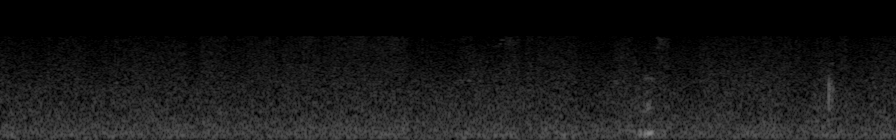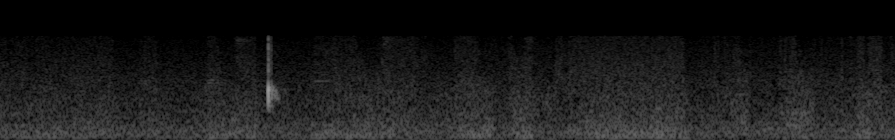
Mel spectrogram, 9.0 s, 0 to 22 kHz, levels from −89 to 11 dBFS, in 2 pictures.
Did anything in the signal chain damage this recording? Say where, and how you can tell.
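Yes, in the call processing stage. The speech dips briefly from 5.78 to 6.04 s (roughly 10 dB), from 6.96 to 7.33 s, and from 7.92 s to the end (both nearer 5 dB). This pattern likely comes from speech suppressed in double talk, where the echo canceller ducks the near talker.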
